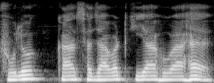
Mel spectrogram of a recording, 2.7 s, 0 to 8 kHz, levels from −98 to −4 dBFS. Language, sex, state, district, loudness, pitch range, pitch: Hindi, male, Bihar, Patna, -15 LUFS, 125-135 Hz, 130 Hz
